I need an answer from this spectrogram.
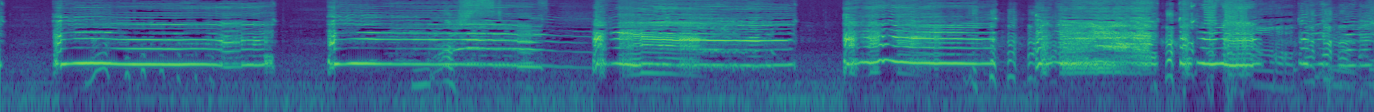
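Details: Female Huntaway Aura asking to go for a walk and play: sustained, even-pitched vocal howls about two seconds long, separated by short silences, the last ones rougher and more wavering.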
